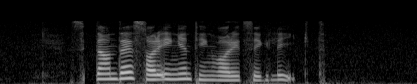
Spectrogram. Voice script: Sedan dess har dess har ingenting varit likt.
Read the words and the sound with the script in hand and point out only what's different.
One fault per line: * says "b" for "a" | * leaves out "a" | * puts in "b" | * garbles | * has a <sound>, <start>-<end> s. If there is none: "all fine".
* has a dropout, 0.8-1.0 s
* leaves out "dess har"
* puts in "sig"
